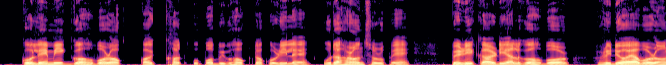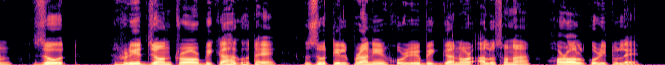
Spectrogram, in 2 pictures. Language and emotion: Assamese, neutral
